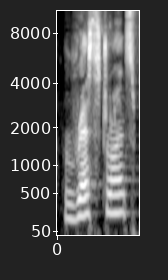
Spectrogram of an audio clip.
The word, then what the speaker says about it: restaurants: Restaurants will be the focus, and that's where we'll go down. Restaurants has 2 syllables. The first syllable is stressed.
